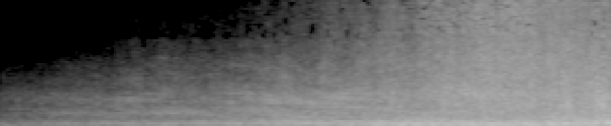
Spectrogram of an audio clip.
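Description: An engine approaching, growing steadily louder from faint to loud as it comes close, like a vehicle passing by.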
